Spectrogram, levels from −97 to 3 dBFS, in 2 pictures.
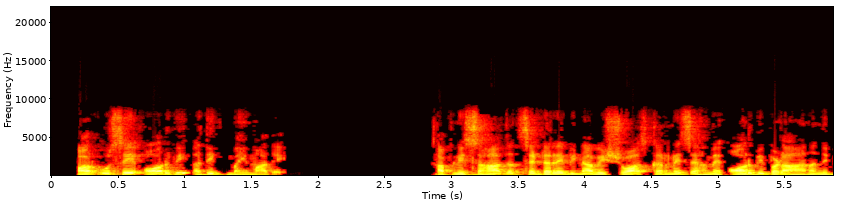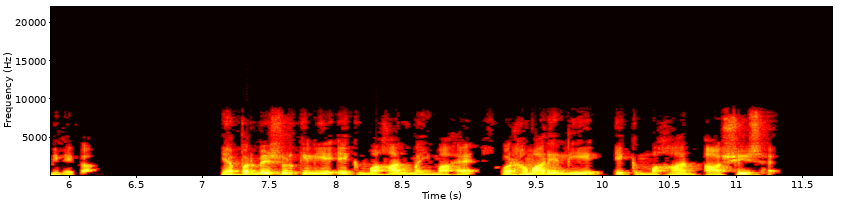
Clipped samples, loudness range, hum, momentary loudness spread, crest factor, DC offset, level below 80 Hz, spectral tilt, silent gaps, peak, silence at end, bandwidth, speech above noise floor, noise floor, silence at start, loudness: under 0.1%; 3 LU; none; 8 LU; 16 dB; under 0.1%; -50 dBFS; -7.5 dB/octave; 1.89-2.84 s, 6.34-7.13 s, 10.03-10.08 s; -4 dBFS; 0.45 s; 8.8 kHz; over 72 dB; under -90 dBFS; 0.2 s; -18 LUFS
